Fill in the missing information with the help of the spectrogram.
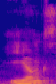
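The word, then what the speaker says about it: IUNX: her own brand um yunks I believe it's pronounced I NX which I found on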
